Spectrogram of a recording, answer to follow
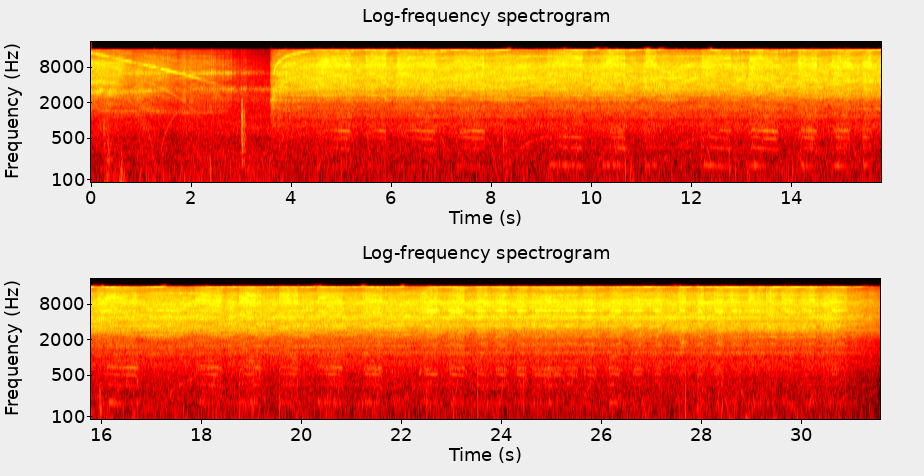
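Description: Electric angle grinder smoothing the pointy ridges off a small fiberglass part. At the start the grinder winds down with a falling whine. About three and a half seconds in it is switched back on, spins up quickly, and then grinds steadily with a loud, high hiss.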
